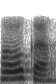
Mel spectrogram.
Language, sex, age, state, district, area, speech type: Marathi, female, 18-30, Maharashtra, Yavatmal, rural, conversation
